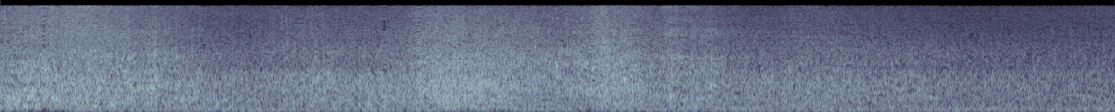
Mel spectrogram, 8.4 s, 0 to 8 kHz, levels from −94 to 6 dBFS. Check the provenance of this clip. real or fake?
real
